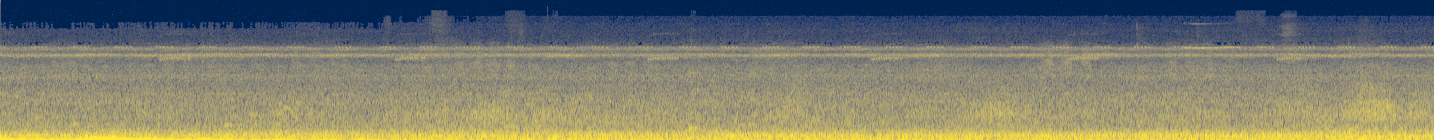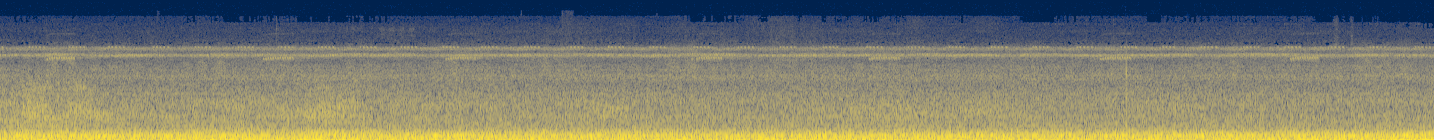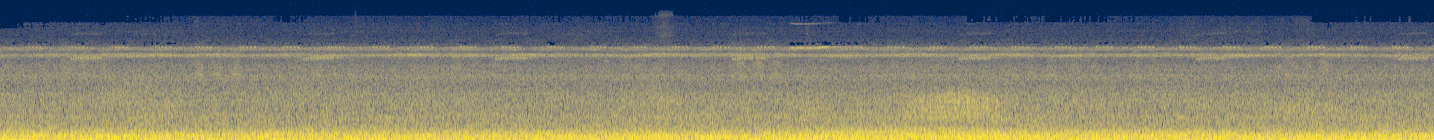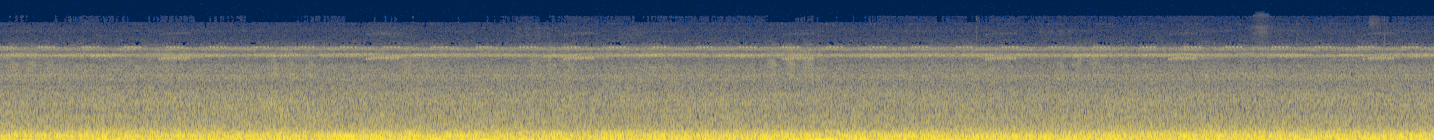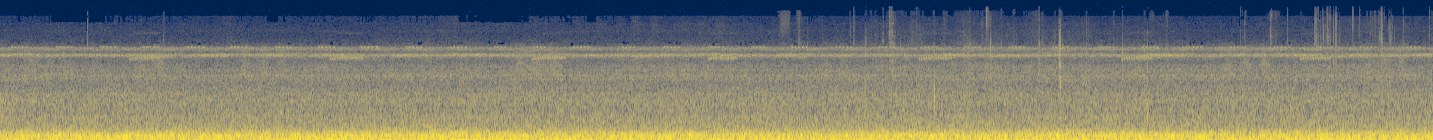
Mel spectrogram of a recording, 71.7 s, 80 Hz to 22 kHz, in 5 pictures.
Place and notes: Outside ambience, a truck is running next to the student center. Crickets are chirping
Ewing Township, NJ, USA, 29 September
